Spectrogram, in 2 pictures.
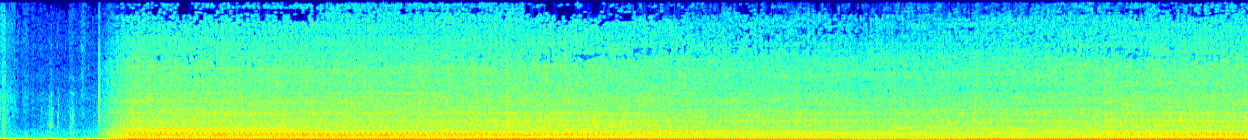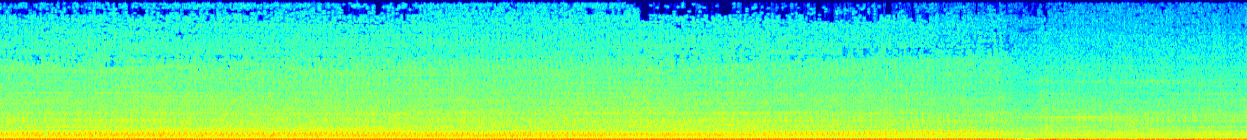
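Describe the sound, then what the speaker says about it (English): A tractor engine idles steadily at close range, a loud continuous low rumble with a constant mechanical drone and no talk. "so I could shovel, or I could use the tractor. Guess which one I picked?"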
